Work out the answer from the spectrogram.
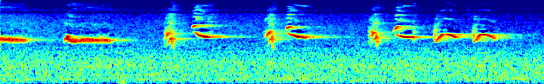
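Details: Song thrush in July, singing drawn-out whistles followed by repeated sharp notes that sweep down, then a quick pair of rising-falling whistled notes, each phrase given two or three times.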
